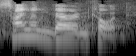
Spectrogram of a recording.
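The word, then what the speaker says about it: Simon Baron-Cohen: Simon BaronCohen.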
